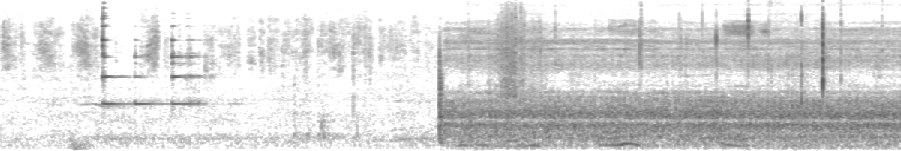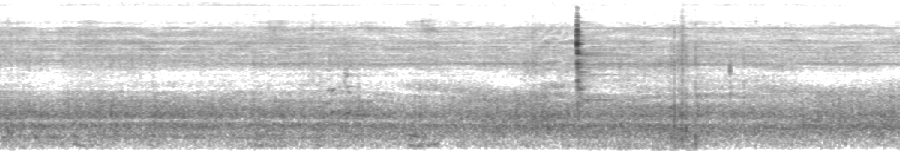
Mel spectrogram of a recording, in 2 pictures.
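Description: A couple of light ringing clinks about a second in. Then, from about four seconds in, the steady hiss of a portable cassette gas stove with a frying pan cooking on it, broken by a few sharp ticks, the loudest near the end.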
